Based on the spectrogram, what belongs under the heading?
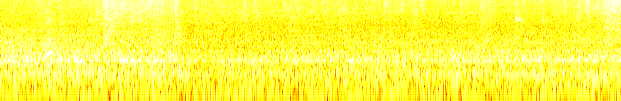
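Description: Steady sizzle and hiss of tofu frying in oil in a wok on a gas range, with a steady low hum underneath.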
